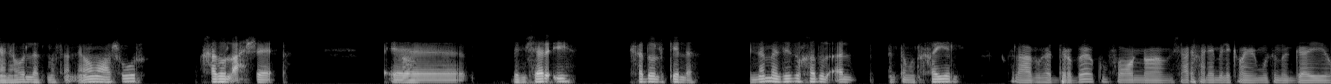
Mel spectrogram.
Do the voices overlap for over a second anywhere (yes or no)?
no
